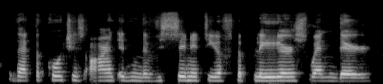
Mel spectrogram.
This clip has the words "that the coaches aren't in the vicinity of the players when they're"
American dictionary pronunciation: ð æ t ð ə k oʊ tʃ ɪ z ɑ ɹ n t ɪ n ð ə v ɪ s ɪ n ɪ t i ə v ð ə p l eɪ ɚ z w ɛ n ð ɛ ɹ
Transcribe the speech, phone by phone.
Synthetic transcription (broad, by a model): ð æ t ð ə k oʊ tʃ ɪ s ɑ ɹ n t ɪ n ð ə v ɪ s ɪ n ɪ t i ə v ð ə p l eɪ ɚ s w ɛ n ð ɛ ɹ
